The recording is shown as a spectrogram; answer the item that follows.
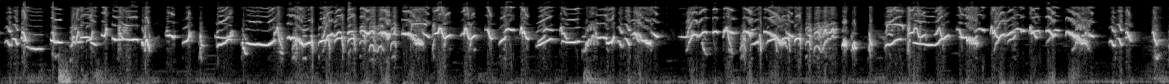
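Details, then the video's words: Oriental magpie-robin, a kept bird, singing a long energetic song used as a model for other songbirds; repeated bursts of bright whistles and quick chirps, broken by a few brief pauses. "GACOR burung KACER ngobra teler cocok buat pancingan MASTERAN"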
